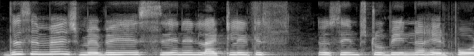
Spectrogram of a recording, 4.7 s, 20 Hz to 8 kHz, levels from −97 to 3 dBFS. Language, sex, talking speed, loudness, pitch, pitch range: English, female, 190 wpm, -12 LUFS, 265 Hz, 255-280 Hz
